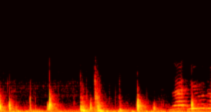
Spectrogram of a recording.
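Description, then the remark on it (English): A door is unlocked and opened with a few thunks and taps of the latch and handle, then a creak of the door swinging, moderately loud over a low background rumble. “Maybe it ain't locked. We'll see. It's unlocked. Come on.”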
